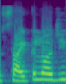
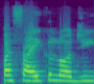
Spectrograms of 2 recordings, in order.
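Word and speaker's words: psychology: तो साइकोलॉजी को हम एस से पढ़ते हैं यानी साइकोलॉजी, लेकिन ये स्टार्ट होता है पी से। इसे हम पसाइकोलॉजी या फसाइकोलॉजी नहीं पढ़ेंगे, हम इसे साइकोलॉजी पढ़ते हैं।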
